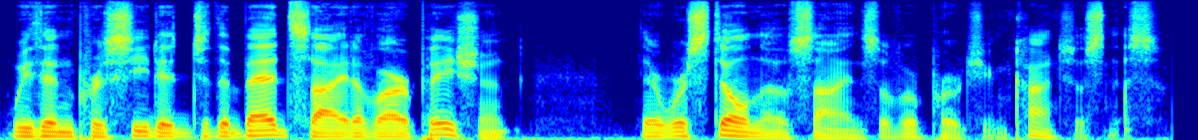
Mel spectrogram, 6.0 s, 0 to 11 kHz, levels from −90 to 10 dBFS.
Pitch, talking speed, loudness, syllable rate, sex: 90 Hz, 170 wpm, -19 LUFS, 5.5 syllables/s, male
